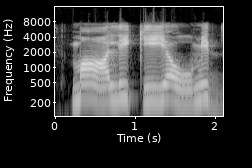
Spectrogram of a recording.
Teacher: मीम पर खड़ा ज़बर है, इसको 1 अलिफ के बराबर खींचकर पढ़ेंगे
